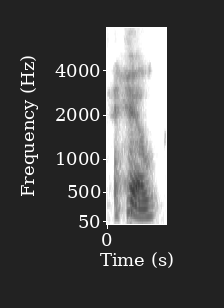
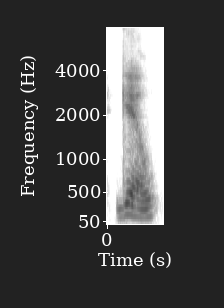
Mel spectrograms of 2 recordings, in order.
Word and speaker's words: Gil: Some people pronounce Hill or Gill. I would say Gill.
